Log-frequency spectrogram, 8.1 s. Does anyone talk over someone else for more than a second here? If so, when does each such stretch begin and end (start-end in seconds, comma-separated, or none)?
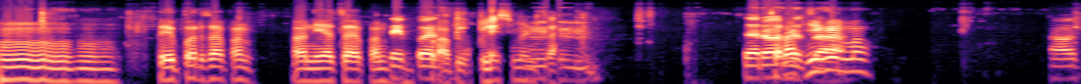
2.9-4.1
